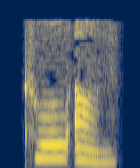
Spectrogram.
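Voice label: "call on", English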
